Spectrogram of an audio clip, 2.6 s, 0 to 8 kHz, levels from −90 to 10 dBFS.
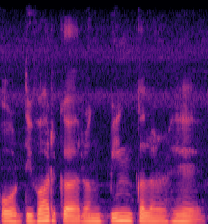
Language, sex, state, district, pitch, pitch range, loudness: Hindi, male, Arunachal Pradesh, Lower Dibang Valley, 115 Hz, 110-130 Hz, -16 LUFS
